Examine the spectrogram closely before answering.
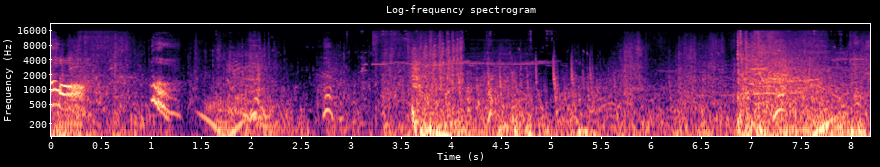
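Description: A mechanical creature lets out gliding, warbling electronic cries.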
